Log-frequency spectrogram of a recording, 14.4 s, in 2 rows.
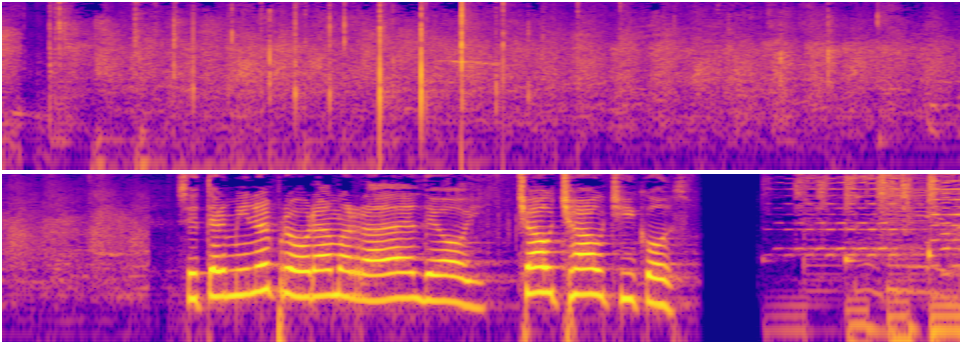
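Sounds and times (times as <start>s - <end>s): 
applause: 0.0s - 8.3s
speech: 8.6s - 12.4s.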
